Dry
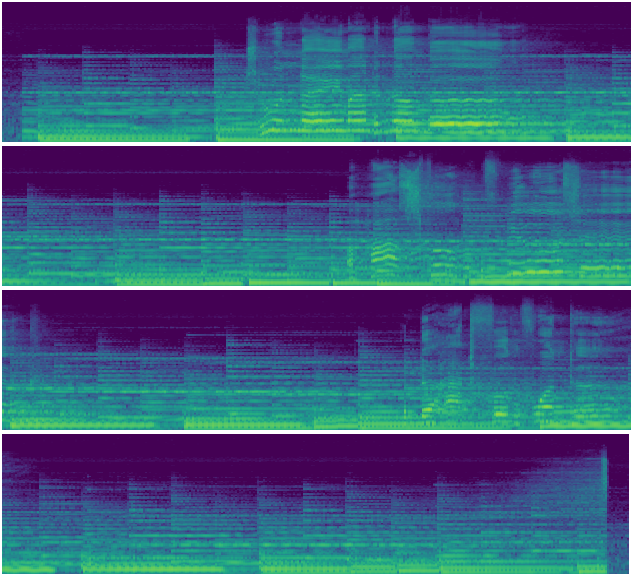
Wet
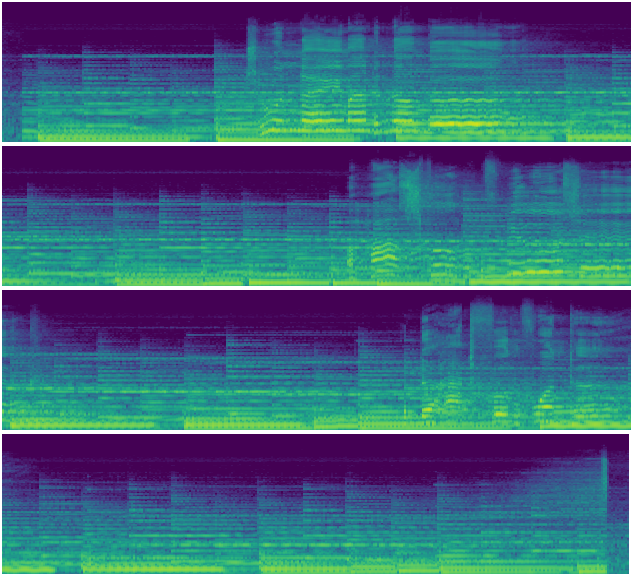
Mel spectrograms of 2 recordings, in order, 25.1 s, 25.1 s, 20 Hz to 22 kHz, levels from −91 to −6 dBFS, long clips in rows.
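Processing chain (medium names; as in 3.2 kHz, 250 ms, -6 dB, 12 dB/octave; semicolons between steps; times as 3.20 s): reverse; upward compressor, threshold -38 dBFS; reverse; treble shelf 10 kHz -8.5 dB; trim +5.5 dB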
